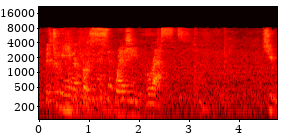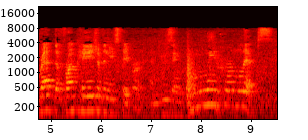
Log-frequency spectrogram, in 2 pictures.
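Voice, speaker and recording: A man reading a literary short story aloud at a live event in a measured, expressive way. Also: a little high. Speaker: story reader. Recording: roomy, distant, noisy live event recording.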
